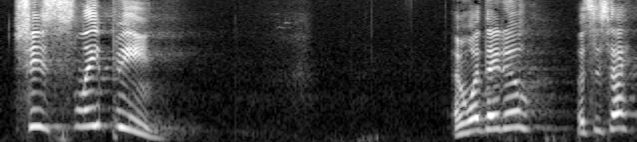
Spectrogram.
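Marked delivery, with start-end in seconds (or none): 0.1-1.3 high, slow "She's sleeping" with the voice lifting high and held long; Jesus gently insisting. Retold or imitated. Jesus correcting the mourners, high and slow. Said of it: "And he says".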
